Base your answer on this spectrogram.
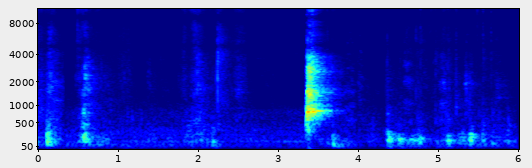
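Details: A husky and a Shiba Inu puppy playing and chasing. A single sharp, loud bark cuts in mid-clip, surrounded by quieter huffs, soft vocal noises and scuffling.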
